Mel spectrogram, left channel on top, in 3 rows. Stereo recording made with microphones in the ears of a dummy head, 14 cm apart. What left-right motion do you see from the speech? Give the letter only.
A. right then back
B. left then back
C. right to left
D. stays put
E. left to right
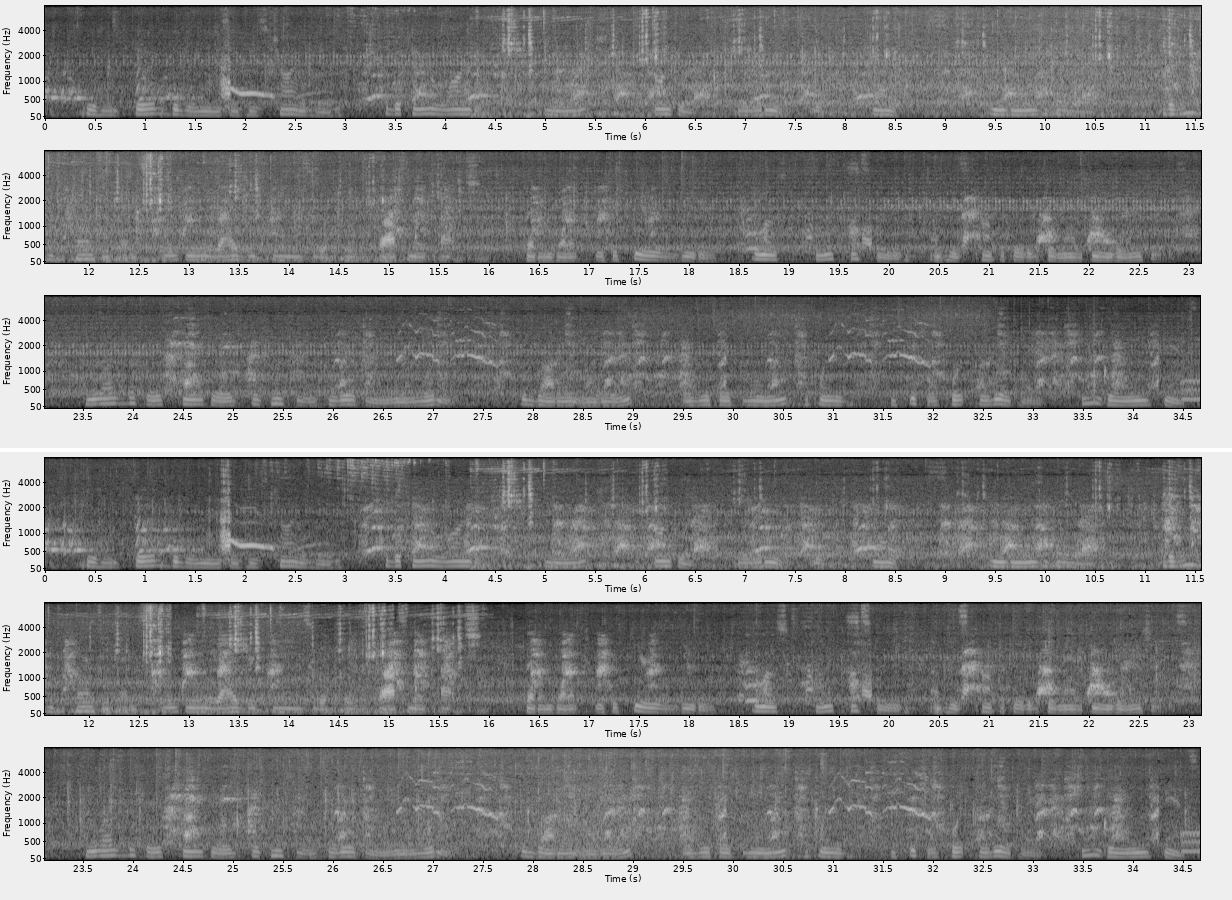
E.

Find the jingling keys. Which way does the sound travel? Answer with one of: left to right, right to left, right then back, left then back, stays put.
left then back.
